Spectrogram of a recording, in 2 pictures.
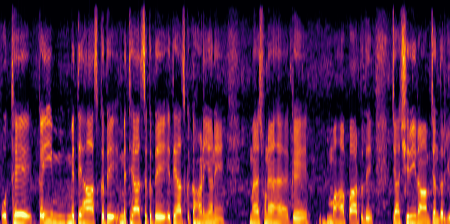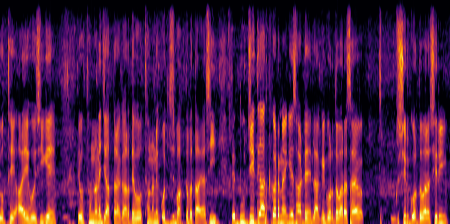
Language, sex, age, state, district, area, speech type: Punjabi, male, 18-30, Punjab, Barnala, rural, spontaneous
